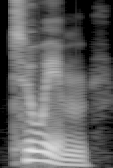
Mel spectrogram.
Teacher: we drop the H sound and we replace it with a W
